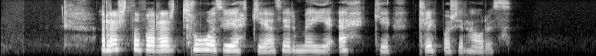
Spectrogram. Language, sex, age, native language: Icelandic, female, 40-49, Icelandic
